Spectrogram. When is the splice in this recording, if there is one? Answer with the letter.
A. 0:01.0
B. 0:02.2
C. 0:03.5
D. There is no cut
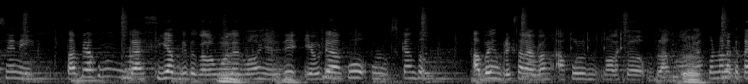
D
